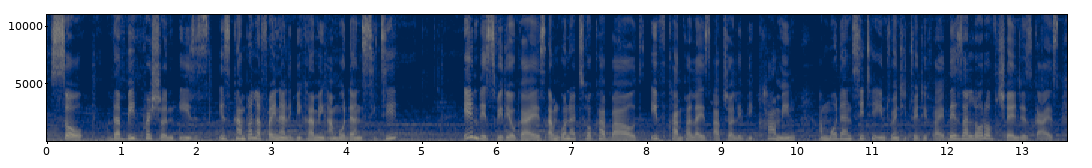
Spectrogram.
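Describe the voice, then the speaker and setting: A young Ugandan woman with a Ugandan English accent, hosting a casual vlog, chatty and leaning on "guys" a lot, with soft music behind her. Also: expressive, normal speed. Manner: chatty, says "guys" constantly, drops to a low murmur on it. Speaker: vlogger. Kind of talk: casual talking-to-camera vlog.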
